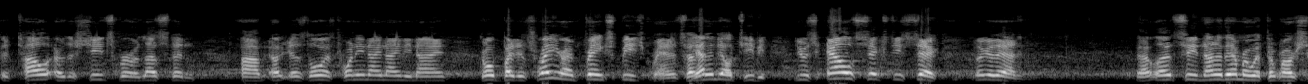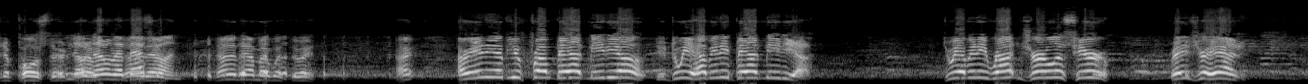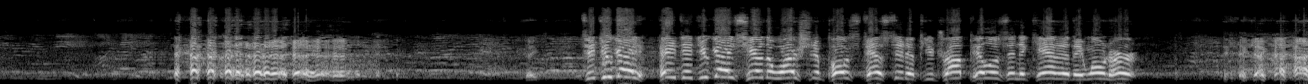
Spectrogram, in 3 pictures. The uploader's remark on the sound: Live From CPAC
